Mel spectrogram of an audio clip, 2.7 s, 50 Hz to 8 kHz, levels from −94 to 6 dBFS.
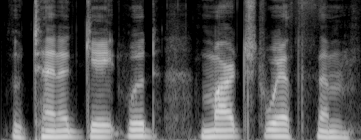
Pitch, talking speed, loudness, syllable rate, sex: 125 Hz, 110 wpm, -18 LUFS, 4.5 syllables/s, male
